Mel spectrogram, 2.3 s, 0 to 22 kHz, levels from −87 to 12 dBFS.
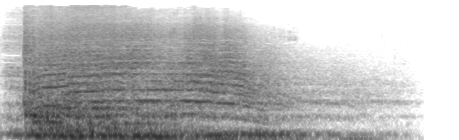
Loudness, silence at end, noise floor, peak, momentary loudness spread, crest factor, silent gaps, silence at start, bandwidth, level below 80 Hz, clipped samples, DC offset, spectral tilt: -14 LUFS; 0.5 s; -39 dBFS; 0 dBFS; 14 LU; 16 dB; none; 0.05 s; 19.5 kHz; -22 dBFS; under 0.1%; under 0.1%; -4.5 dB/octave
